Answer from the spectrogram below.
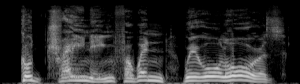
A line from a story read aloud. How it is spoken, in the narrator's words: said Ron excitedly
